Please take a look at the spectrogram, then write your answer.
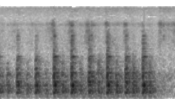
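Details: Lada Vesta, owner attributes to brake calipers (warranty refused as normal noise): hollow, woody knock about five times a second over rough road, then dies away; cause suspected, not confirmed.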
